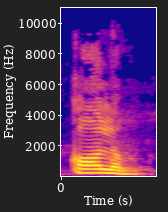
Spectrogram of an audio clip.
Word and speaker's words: column: N is silent when it comes after M. For example, column, dam, solemn, autumn, hymn.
